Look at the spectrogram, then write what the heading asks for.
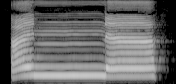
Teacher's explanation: یہاں نون مشدد بھی ہے اور یہاں پر کھڑی حرکات بھی ہے، ہم یہاں غنّہ بھی کریں گے اور تھوڑا سا کھینچیں گے بھی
